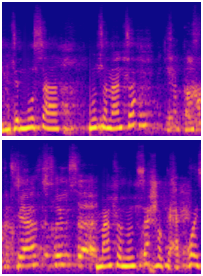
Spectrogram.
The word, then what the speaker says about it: Mansa Musa: We have, I'm going to get the name wrong, I always get his name wrong. Is it Musa Mansa? Yes, Musa. Mansa Musa?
